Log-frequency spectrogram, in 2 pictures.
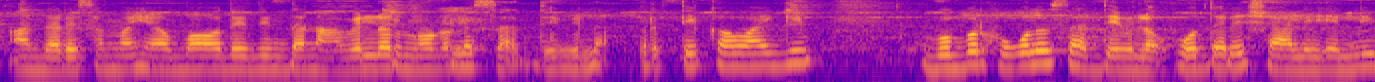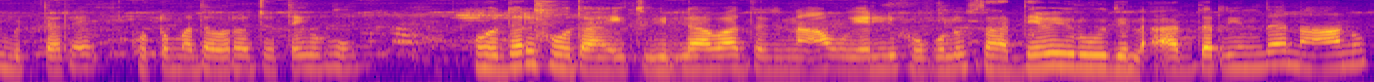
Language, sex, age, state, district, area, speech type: Kannada, female, 18-30, Karnataka, Gadag, rural, spontaneous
